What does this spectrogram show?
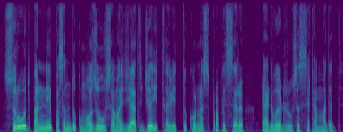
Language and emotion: Kashmiri, neutral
